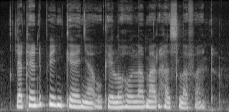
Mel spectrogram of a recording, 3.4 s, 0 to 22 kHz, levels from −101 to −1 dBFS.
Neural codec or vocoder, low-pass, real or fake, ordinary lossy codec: none; none; real; none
